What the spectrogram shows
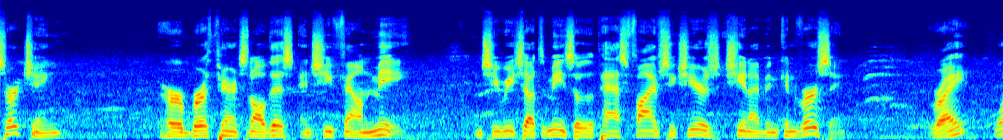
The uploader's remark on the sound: Recorded on location from Twin Cities Con inside the Minneapolis Convention Center.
